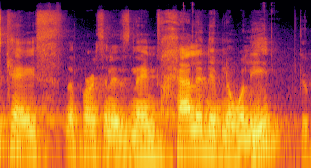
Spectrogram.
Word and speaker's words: Khalid: Um, in this case, the person is named Khaled. Good pronunciation.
